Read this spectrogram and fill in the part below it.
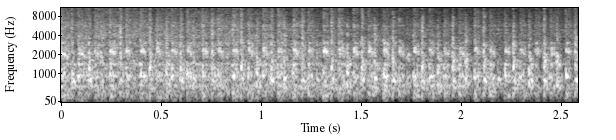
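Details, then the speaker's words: Mercedes M276 engine right after start-up: fast, hard metallic chatter over idle from worn camshaft adjusters; may or may not set a timing-related check engine light, and if bad can damage the camshaft. "so number two is the cam shaft adjuster so a lot of times when you first start up that engine it rattles like"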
